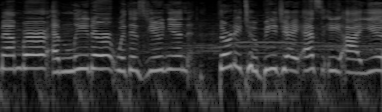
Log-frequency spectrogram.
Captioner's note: applause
